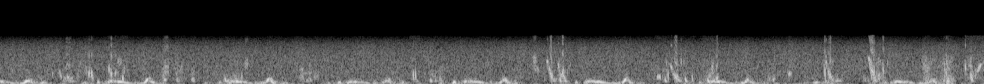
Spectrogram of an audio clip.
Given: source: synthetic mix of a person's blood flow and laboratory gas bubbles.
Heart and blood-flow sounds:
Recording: Doppler ultrasound of blood flow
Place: precordium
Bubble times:
0.50-0.96 s: bubbles
1.06-1.31 s: bubbles
1.61-1.71 s: bubbles
1.73-1.88 s: bubbles
1.90-1.98 s: bubbles
2.22-2.50 s: bubbles
2.98-3.19 s: bubbles
4.09-4.20 s: bubbles
4.28-4.45 s: bubbles
5.32-5.71 s: bubbles
6.54-6.97 s: bubbles
7.01-7.22 s: bubbles
7.66-7.78 s: bubbles
7.86-7.93 s: bubbles
8.21-8.45 s: bubbles
8.62-8.91 s: bubbles
9.21-9.57 s: bubbles
9.62-9.85 s: bubbles
From the record:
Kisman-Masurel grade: 243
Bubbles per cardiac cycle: several, 3 to 8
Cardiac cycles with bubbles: 100%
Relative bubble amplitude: loud (0.450 to 0.775)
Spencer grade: 3 (all of the cardiac periods contain showers or single bubble signals, but not dominating or overriding the cardiac motion signals)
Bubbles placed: only in the low amplitude regions of the cardiac cycle

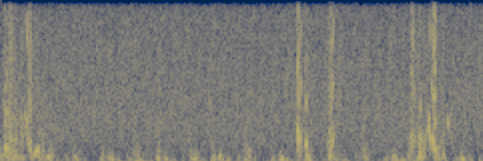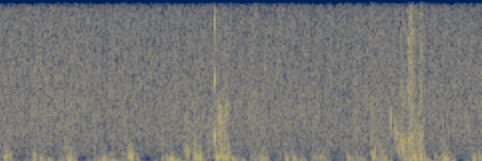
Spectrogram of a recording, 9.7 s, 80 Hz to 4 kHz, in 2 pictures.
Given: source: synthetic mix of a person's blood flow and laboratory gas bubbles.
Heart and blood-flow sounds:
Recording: Doppler ultrasound of blood flow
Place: precordium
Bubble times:
0.00-0.55 s: bubbles
2.91-3.09 s: bubbles
3.23-3.37 s: bubbles
4.04-4.51 s: bubbles
6.64-7.15 s: bubbles
8.50-8.65 s: bubbles
8.68-9.08 s: bubbles
From the record:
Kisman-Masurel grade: 223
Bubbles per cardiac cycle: several, 3 to 8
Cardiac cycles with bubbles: 10 to 50%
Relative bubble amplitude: loud (0.450 to 0.775)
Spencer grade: 2 (many but less than half of the cardiac periods contain bubble signals, singularly or in groups)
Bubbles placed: anywhere in the cardiac cycle

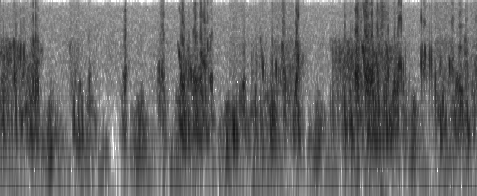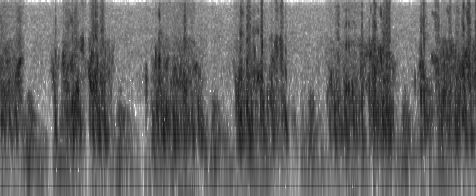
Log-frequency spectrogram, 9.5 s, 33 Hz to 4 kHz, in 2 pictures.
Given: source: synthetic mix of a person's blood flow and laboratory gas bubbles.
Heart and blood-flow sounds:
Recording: Doppler ultrasound of blood flow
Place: precordium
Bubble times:
0.00-0.43 s: bubbles
0.69-0.93 s: bubbles
1.20-1.30 s: bubbles
1.56-1.69 s: bubbles
1.76-2.16 s: bubbles
2.29-3.07 s: bubbles
3.27-4.10 s: bubbles
4.17-5.02 s: bubbles
5.27-5.92 s: bubbles
6.21-6.84 s: bubbles
7.10-7.69 s: bubbles
8.02-8.75 s: bubbles
8.89-9.54 s: bubbles
From the record:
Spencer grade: 4 (maximum detectable bubble signal sounding continuously throughout systole and diastole of every cardiac period, and overriding the amplitude of the normal cardiac signals)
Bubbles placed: only in the low amplitude regions of the cardiac cycle

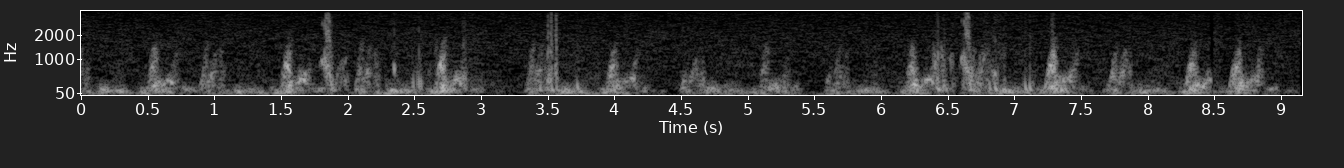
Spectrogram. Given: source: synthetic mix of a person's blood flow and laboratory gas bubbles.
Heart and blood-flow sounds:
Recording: Doppler ultrasound of blood flow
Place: precordium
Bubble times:
1.80-2.02 s: bubbles
2.33-2.41 s: bubbles
2.48-2.60 s: bubbles
2.85-2.92 s: bubbles
3.36-3.63 s: bubbles
3.71-3.79 s: bubbles
6.40-6.96 s: bubbles
7.06-7.19 s: bubbles
From the record:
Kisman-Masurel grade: 222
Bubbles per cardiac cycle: several, 3 to 8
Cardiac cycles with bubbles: 10 to 50%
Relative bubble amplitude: moderate (0.250 to 0.450)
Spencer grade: 2 (many but less than half of the cardiac periods contain bubble signals, singularly or in groups)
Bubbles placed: only in the low amplitude regions of the cardiac cycle

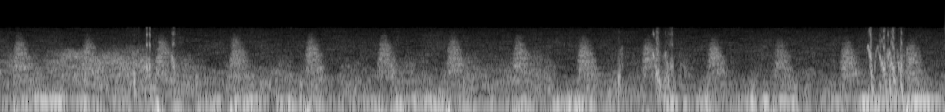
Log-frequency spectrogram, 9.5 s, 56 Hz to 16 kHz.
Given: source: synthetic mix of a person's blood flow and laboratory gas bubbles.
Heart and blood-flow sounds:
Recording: Doppler ultrasound of blood flow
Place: subclavian vein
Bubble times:
1.27-1.40 s: bubbles
1.44-1.55 s: bubbles
1.70-1.80 s: bubbles
2.38-2.44 s: bubbles
6.07-6.25 s: bubbles
6.50-6.91 s: bubbles
8.65-9.12 s: bubbles
From the record:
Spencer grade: 2 (many but less than half of the cardiac periods contain bubble signals, singularly or in groups)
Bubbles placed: anywhere in the cardiac cycle

